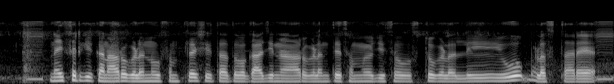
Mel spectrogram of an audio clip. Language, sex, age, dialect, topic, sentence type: Kannada, male, 18-24, Mysore Kannada, agriculture, statement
